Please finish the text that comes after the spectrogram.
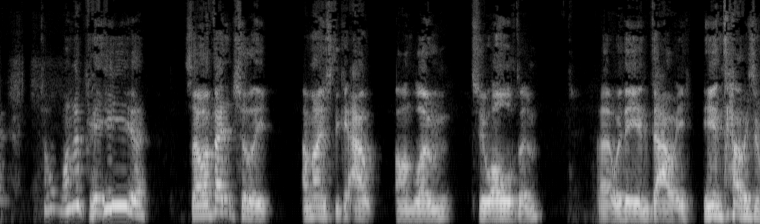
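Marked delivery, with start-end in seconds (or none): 0.0-1.5 high, childish mock plea; mock whine. Player begs manager to leave, high mock whine. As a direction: whine it like a sulky kid. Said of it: "I'm like".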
